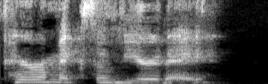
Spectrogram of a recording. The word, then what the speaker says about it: Paramyxoviridae: No, Rinderpest is Paramyxoviridae. – Jesus. First try, you said that right.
